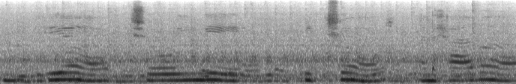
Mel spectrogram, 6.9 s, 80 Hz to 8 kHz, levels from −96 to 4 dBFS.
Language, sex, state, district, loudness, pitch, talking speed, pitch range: English, female, Andhra Pradesh, Sri Satya Sai, -16 LUFS, 215 Hz, 70 wpm, 200-225 Hz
